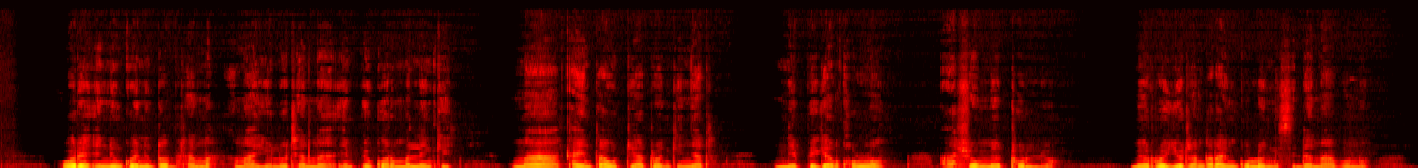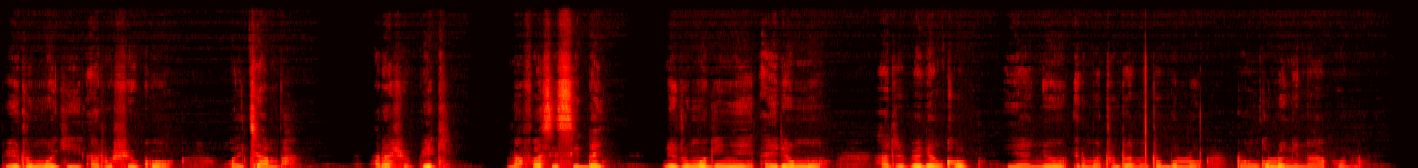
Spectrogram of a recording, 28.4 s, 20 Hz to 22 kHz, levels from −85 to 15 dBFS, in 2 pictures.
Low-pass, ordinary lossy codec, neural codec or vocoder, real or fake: none; none; none; real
